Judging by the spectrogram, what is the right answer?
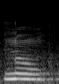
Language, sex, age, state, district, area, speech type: Hindi, female, 30-45, Uttar Pradesh, Azamgarh, rural, read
